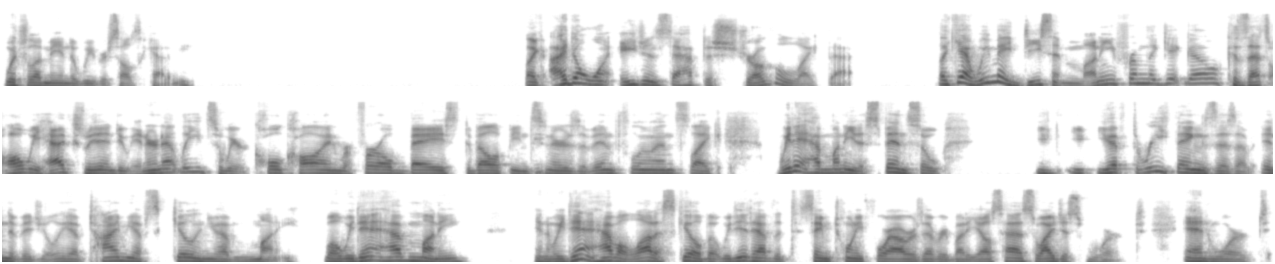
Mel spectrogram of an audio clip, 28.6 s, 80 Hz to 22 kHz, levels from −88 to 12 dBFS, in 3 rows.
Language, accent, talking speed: English, American, 220 wpm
